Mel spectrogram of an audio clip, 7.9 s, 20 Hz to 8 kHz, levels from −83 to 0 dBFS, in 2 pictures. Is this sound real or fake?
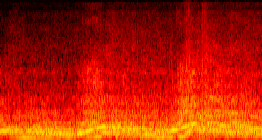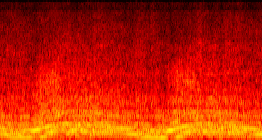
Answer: fake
